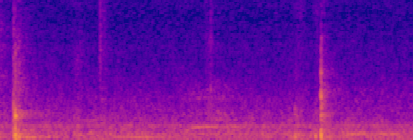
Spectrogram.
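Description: A dove's soft, low cooing, with two sharp knocks about a second and a half apart.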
